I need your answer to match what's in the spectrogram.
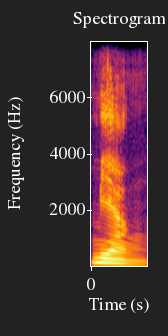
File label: "miang3", Taiwanese syllable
